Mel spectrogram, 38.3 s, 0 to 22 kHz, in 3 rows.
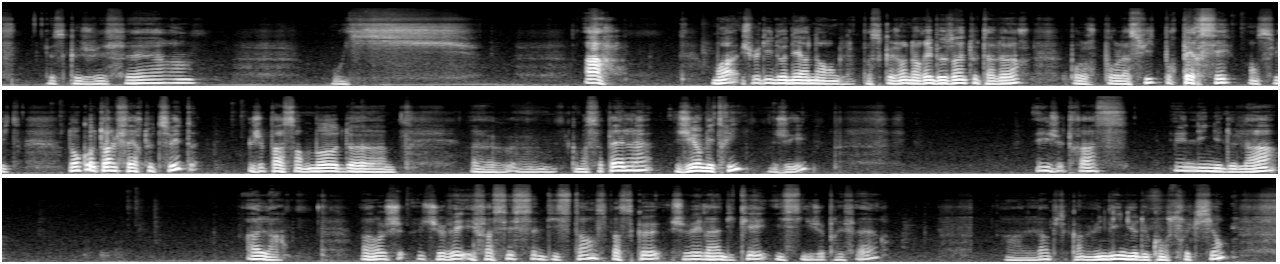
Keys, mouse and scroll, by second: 3.0 click, 14.6 click, 21.2 click, 24.4 click, 27.6 click, 28.4 right click, 29.1 right click, 29.8 right click, 30.8 click, 31.9 Delete, 34.7 click, 36.3 click, 37.3 click.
